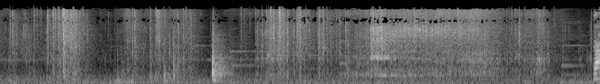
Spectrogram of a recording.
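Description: Plastic bag crinkling and handling noises, with one sharp knock a few seconds in, then frozen sweet corn kernels poured from the bag into a plastic Ninja Bullet blender cup, a dense rattling hiss for about three seconds. Background music underneath.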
